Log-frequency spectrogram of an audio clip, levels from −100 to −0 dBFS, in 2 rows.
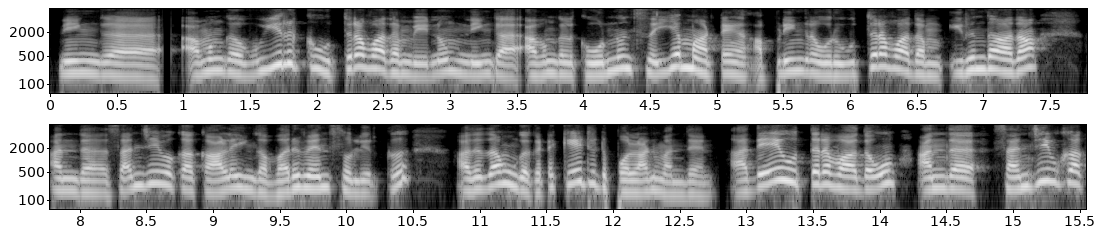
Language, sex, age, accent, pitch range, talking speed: Tamil, female, 20-39, native, 175-245 Hz, 110 wpm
